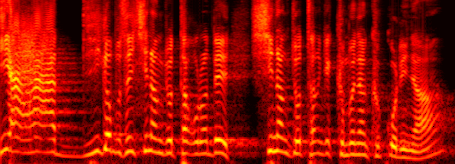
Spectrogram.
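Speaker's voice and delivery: high, jeering scorn at his faith; sneer, mock his God; scornful taunt. Mockers deriding David's faith, high scornful jeer. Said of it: "이런 소리를 들으니까".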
